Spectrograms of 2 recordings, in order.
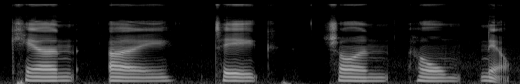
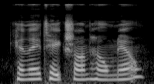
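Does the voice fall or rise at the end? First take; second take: fall; rise. First: It ends falling, like a statement. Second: It ends rising, like a real question.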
